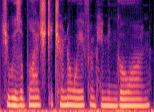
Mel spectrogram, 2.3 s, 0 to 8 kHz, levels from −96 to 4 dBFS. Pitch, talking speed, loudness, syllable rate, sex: 185 Hz, 285 wpm, -14 LUFS, 6.3 syllables/s, female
